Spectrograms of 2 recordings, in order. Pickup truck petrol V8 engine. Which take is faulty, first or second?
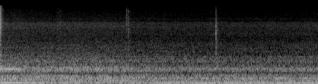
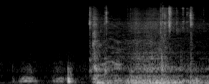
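second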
